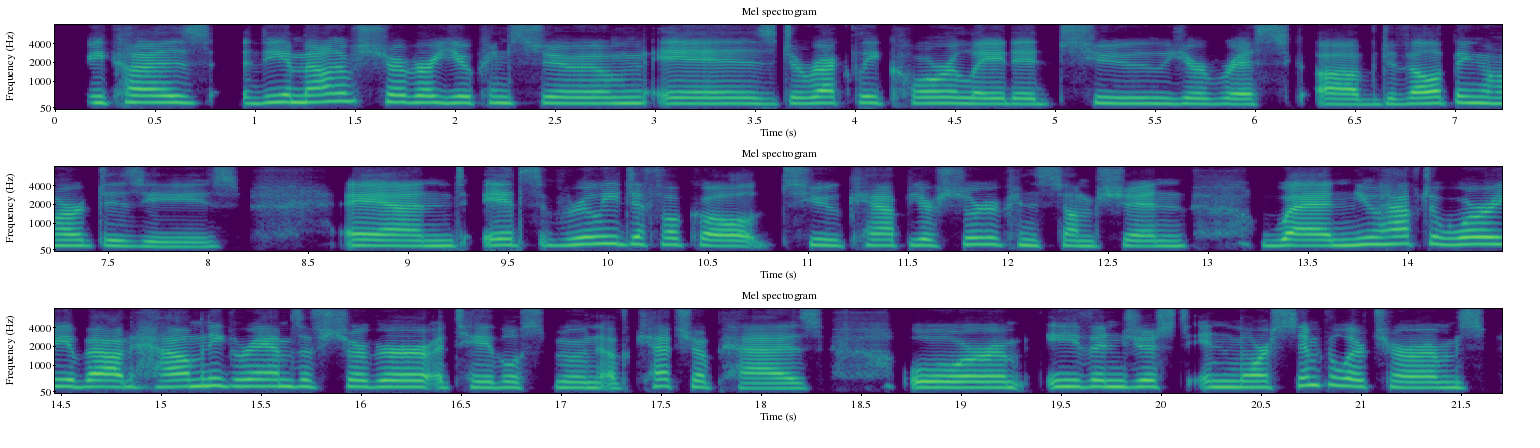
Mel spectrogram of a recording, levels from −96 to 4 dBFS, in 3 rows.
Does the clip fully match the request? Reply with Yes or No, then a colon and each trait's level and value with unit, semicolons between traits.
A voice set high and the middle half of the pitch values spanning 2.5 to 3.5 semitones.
Yes: high, 210 Hz; average, 2.8 semitones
